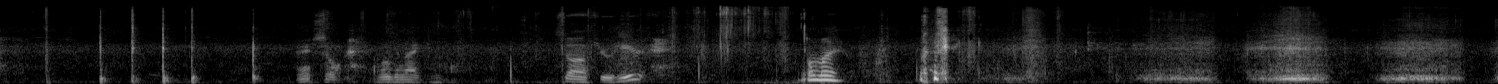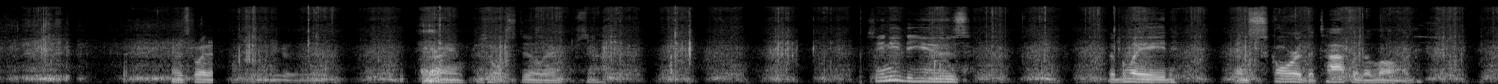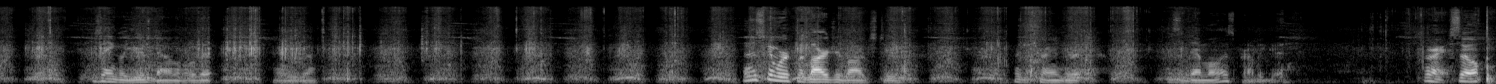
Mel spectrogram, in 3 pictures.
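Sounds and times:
saw rasping through wood: 0:11.3 - 0:42.1.

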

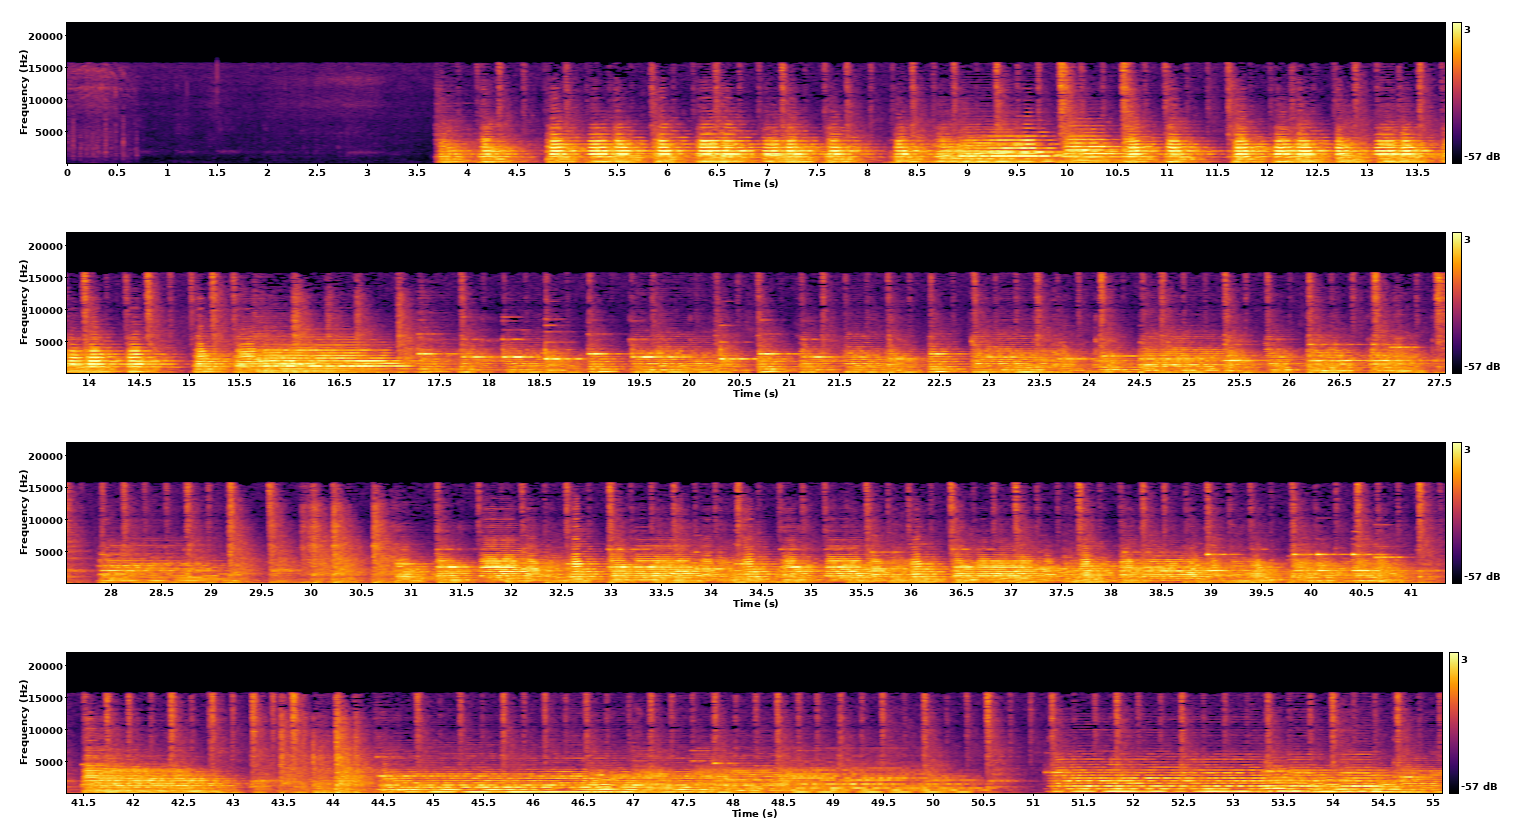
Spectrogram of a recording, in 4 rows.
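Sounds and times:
jazz big band playing: 0:03.6 - 0:55.0.

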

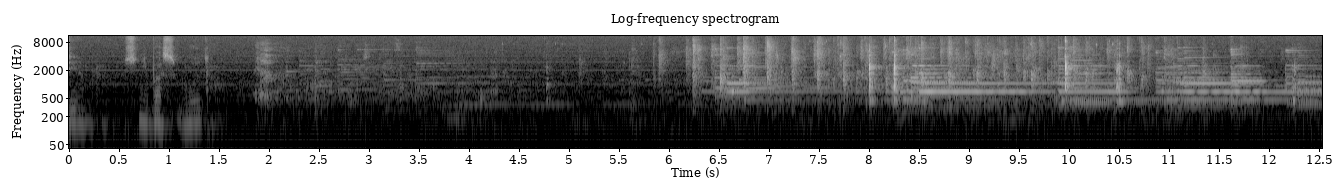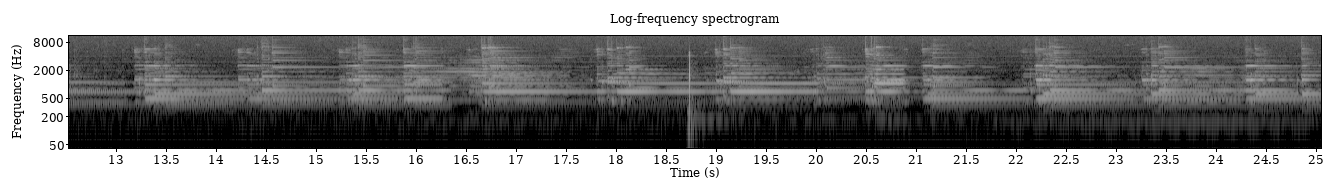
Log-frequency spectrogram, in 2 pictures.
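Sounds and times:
plucked zither melody: 0:02.2 - 0:25.0.

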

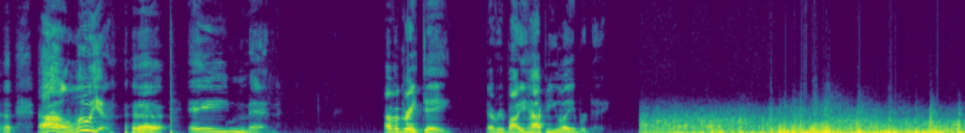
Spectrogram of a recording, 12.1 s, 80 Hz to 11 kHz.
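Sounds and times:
low rumble of thunder: 0:08.0 - 0:12.0
rain: 0:08.0 - 0:12.0.

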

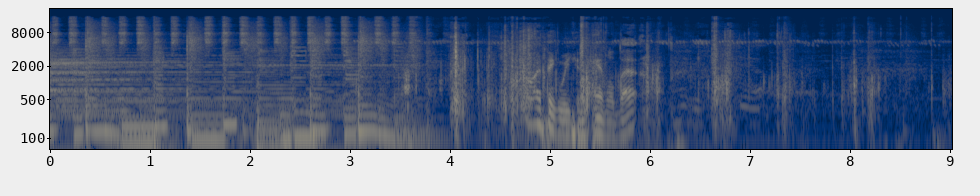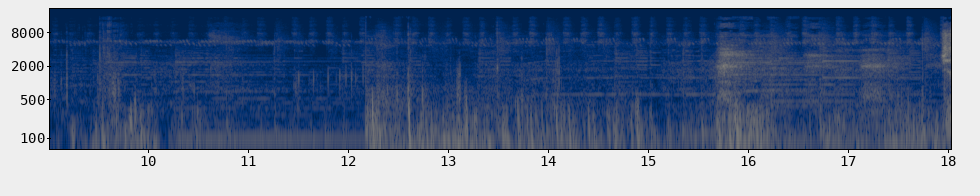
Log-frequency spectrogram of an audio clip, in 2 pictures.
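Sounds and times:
background music: 0:00.0 - 0:04.0, 0:10.1 - 0:18.0
footsteps on gravel: 0:03.0 - 0:14.8
wind buffeting microphone: 0:08.5 - 0:11.0, 0:12.0 - 0:18.0.

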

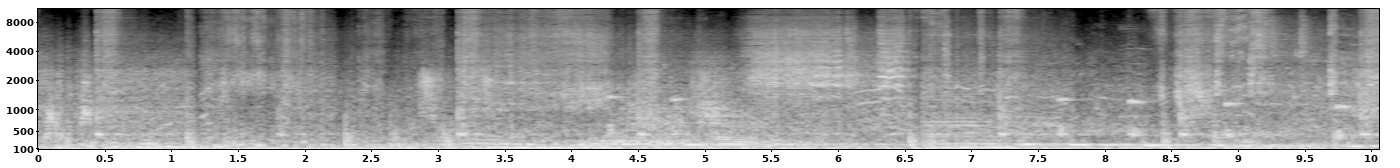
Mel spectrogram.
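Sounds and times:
drum and bass music: 0:00.0 - 0:10.0.

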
